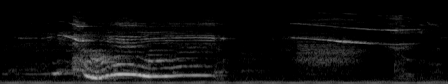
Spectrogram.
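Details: Great Dane woken from an afternoon nap, complaining in a squeaky voice about getting out of bed: a long wavering whine that dips and then levels off, followed by a thin, high, slowly falling squeak, over a steady low hum.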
